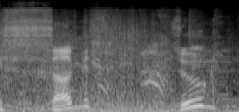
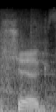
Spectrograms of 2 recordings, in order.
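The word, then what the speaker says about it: Sugg: Zoe Sug? Oh, Shug. There's no H in that. That's how you say it.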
